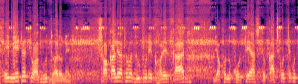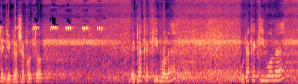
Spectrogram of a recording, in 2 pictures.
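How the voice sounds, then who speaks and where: A man playing a lovestruck, brooding narrator of a secret romance in an audio drama, with poetic phrasing and pauses. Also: a little high, expressive, creaky, dull audio, noisy background. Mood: brooding, reflective.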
